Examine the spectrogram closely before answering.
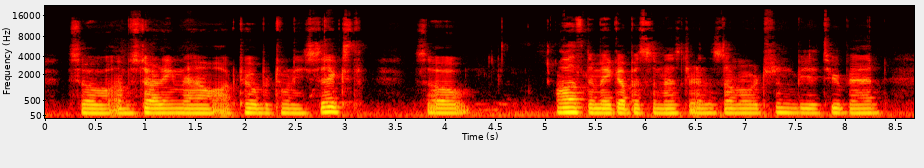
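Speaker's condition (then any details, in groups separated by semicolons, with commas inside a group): Cerebral palsy; able to speak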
